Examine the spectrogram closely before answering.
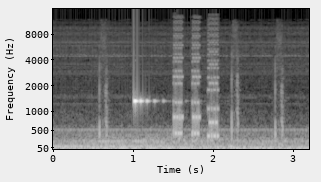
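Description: An electronic device beeps and chirps briefly.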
